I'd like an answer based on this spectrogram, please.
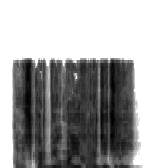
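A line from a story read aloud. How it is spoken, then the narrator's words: Growl. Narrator (Russian): прорычал Джордж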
